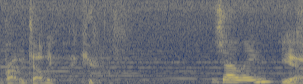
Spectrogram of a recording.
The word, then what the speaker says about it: Xialing: I'm gonna probably pronounce her name wrong. Yeah, you can probably tell me. Thank you. Xialing. Yeah. Xialing.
